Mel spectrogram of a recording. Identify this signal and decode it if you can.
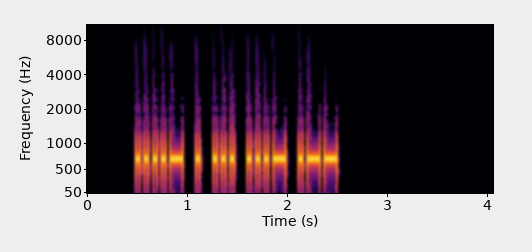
Morse code, heard as a keyed tone, about 28 wpm, 700 Hz. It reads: 4ESVW
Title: Five Challenging Letter-Number Combinations 28wpm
